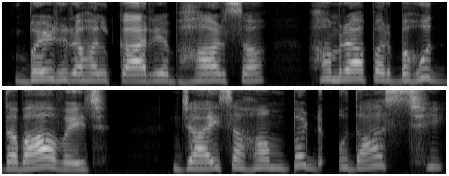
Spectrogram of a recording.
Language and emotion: Maithili, sad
